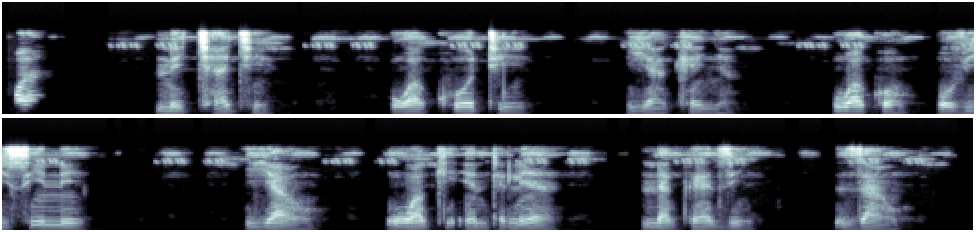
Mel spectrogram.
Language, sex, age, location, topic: Swahili, male, 25-35, Nakuru, government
